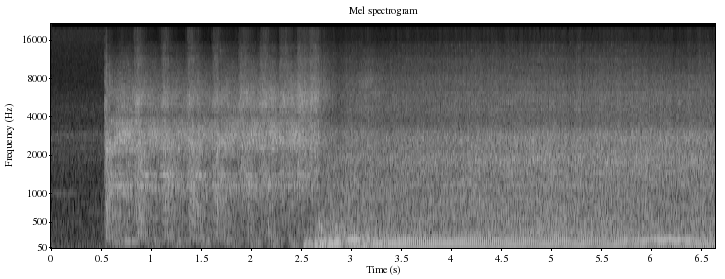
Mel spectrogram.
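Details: Nissan 240SX S14 with swapped KA24DE on ECUMaster ECU, Honda coil packs, distributor as cam signal, first start after oil priming: brief cranking, then fires and settles to a steady, even idle with no knocks or misses; normal start and idle.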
